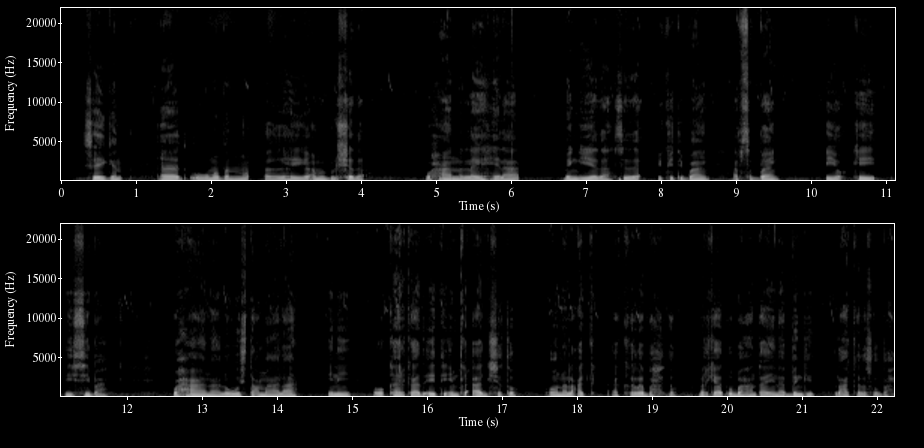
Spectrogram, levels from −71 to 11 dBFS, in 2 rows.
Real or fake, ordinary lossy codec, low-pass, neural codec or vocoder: real; none; none; none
